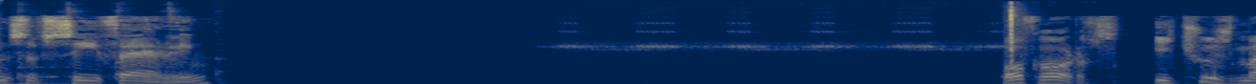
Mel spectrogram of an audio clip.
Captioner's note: silence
